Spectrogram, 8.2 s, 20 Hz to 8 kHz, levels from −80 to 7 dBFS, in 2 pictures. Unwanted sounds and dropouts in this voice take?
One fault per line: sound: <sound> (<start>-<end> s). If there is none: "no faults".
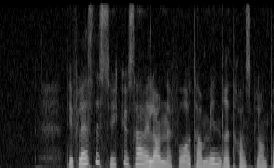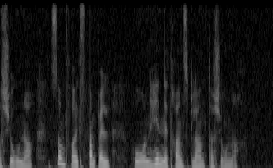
sound: dropout (5.4-5.5 s)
